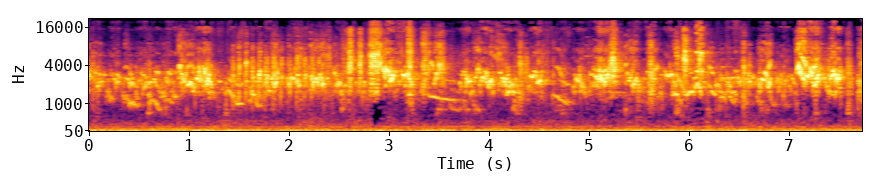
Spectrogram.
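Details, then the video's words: Pet budgerigars in continuous busy chatter, scratchy warbles mixed with sharp chirps and a few downslurred whistles, several birds apparently calling together. "BUDGIE CHIRPING SOUNDS"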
